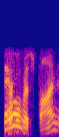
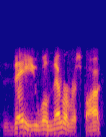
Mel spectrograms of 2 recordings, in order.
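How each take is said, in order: First: High, mock-confident sing-song; mock-cheerful promise, pitched high; sarcastic. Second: Slow, flat, with never leaned on; deadpan, slow, stressing never; dry correction. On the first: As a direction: pretend they'll surely answer, tongue in cheek. Mocking the caller's hope. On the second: Shown as a demonstration. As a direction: drop the joke and state it plainly, slowly. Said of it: "well, obviously".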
